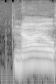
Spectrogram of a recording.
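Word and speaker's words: Niall: No, it's Nile. Nile Horin. Nile is spelled N I A L L.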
